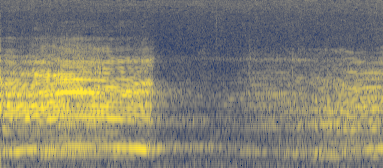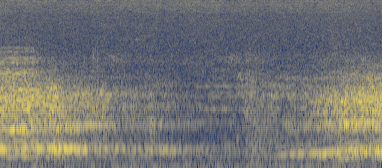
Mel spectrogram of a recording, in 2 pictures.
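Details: Cows lowing in a relaxed way: a loud, bright moo ends abruptly after a second, followed by softer, drawn-out lows that rise and fall.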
